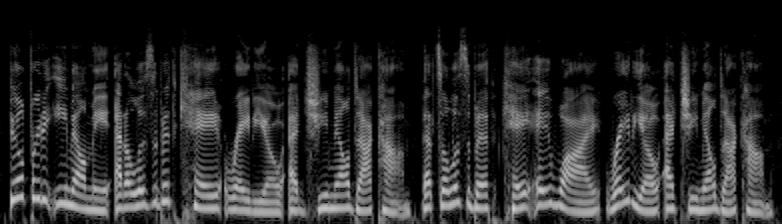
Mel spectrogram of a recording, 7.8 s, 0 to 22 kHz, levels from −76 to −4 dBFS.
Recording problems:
none

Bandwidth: 14.5 kHz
